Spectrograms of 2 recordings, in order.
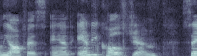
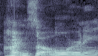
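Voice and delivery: slow Andy imitation; slower than usual. Imitating Andy's line.

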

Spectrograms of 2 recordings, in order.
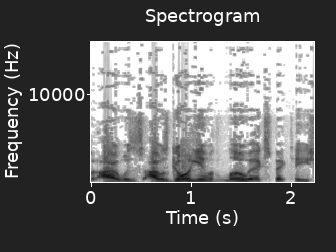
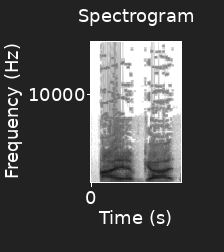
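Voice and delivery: usual speaking voice

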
